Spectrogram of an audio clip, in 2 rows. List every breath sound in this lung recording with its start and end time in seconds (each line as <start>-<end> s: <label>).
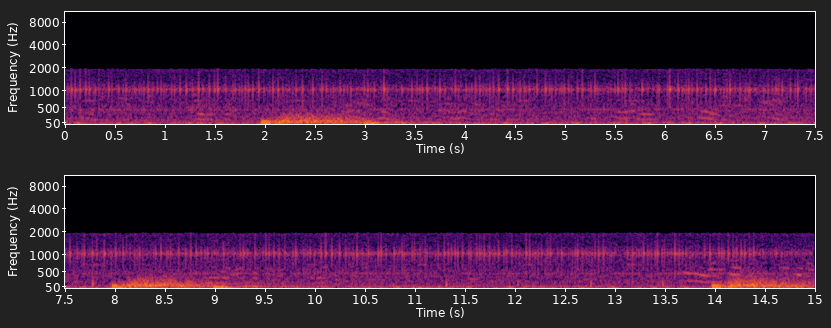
1.90-2.96 s: inhalation
7.95-8.92 s: inhalation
